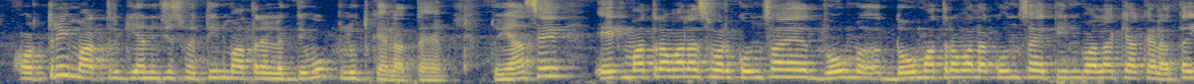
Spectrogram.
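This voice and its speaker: A woman with a slightly high voice gives a grammar lesson for exam students. She explains step by step, poses questions and answers them herself, and stretches out vowel sounds slowly to demonstrate them. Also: a little hiss or hum. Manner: frequent check-ins of "theek hai". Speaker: teacher.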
